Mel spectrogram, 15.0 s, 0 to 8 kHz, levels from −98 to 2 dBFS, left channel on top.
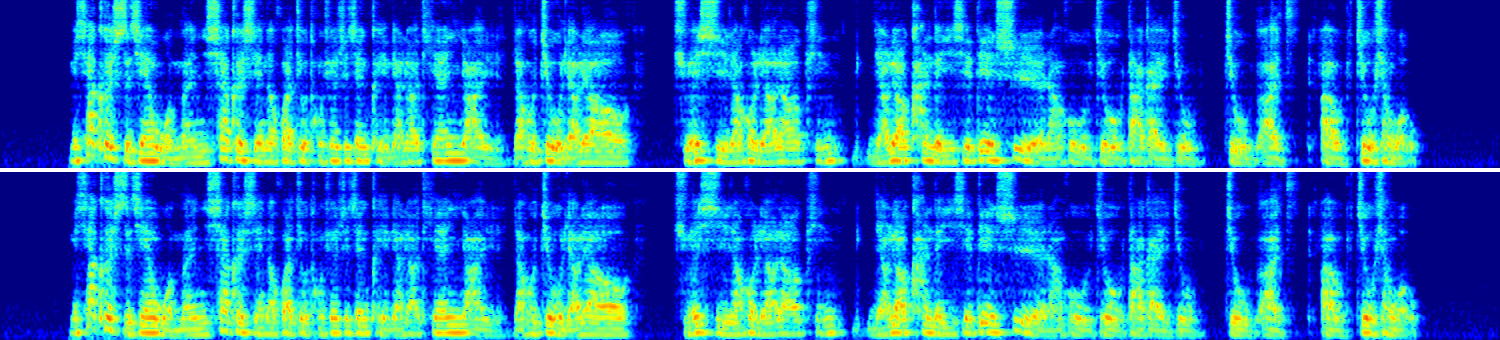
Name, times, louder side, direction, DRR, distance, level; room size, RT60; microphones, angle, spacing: voice 1, 0.7-6.3 6.7-12.0 12.2-12.8 13.2-14.1, left 2 dB, 45° left, 1.1 m, -30 dB
2.8 x 2.0 x 2.6 m
head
